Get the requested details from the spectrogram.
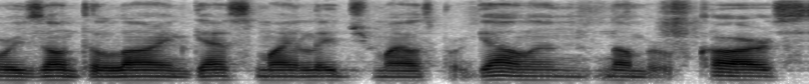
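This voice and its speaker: A man speaks in a very deep, low voice at a fairly slow pace. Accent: non-native. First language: not English. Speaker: math teacher. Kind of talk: tutorial. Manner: halting, many fillers.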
